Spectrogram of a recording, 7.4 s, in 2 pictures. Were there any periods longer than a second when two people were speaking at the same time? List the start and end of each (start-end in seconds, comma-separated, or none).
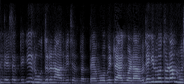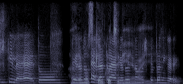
5.1-6.9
